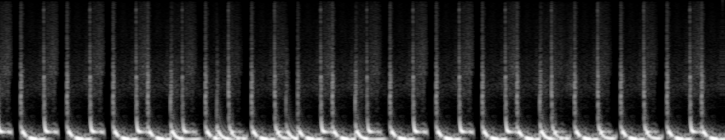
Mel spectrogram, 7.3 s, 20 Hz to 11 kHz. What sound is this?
FL Drum Loop 01 Version2
awesome, bass, beat, cool, drum, drums, effect, fl, fruity, fruityloops, great, hat, kick, library, loops, music, short, simple, soundeffect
